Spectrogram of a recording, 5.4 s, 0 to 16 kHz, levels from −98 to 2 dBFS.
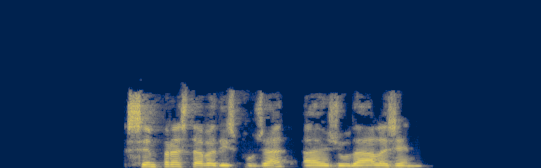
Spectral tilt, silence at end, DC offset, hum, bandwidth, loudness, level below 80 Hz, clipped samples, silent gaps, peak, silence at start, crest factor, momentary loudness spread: -3.5 dB/octave; 1.2 s; under 0.1%; none; 7.8 kHz; -15 LUFS; -58 dBFS; under 0.1%; none; -2 dBFS; 1.3 s; 16 dB; 6 LU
